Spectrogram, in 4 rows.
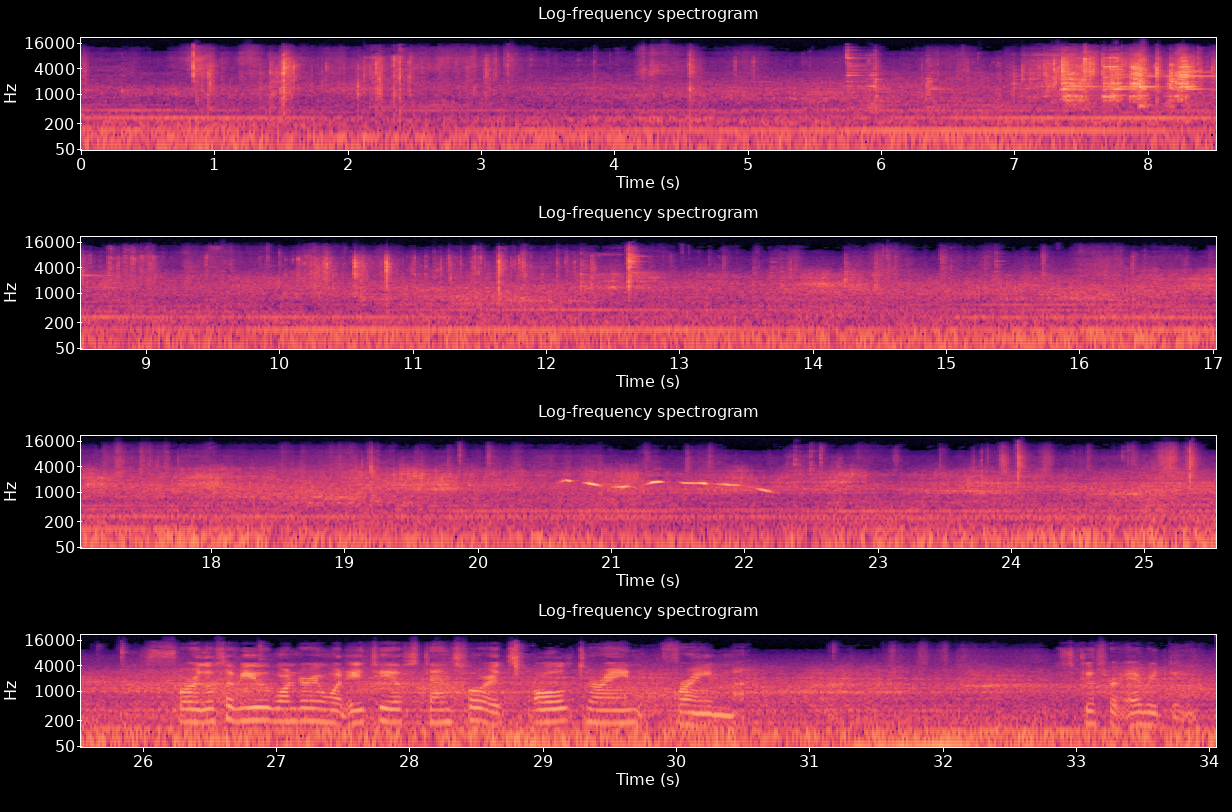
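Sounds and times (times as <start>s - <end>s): low motor hum: 0.0s - 34.0s.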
